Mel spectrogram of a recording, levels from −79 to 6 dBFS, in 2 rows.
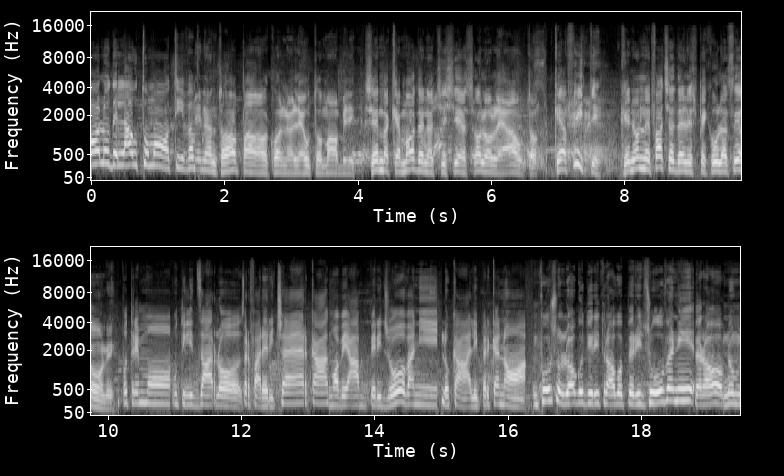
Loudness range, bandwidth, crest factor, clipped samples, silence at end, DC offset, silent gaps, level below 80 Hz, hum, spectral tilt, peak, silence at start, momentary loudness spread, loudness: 2 LU; 16.5 kHz; 12 dB; under 0.1%; 0 s; under 0.1%; none; -62 dBFS; none; -4.5 dB/octave; 0 dBFS; 0 s; 5 LU; -13 LUFS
